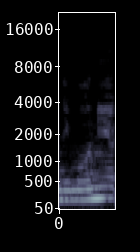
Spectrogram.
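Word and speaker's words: pneumonia: बाद एस हो तो पी रहेगा साइलेंट ये ध्यान रखना है कि पी के बाद एन है निमोनिया के अंदर और साइकोलॉजी के अंदर पी के बाद एस है तो एक बार फिर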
